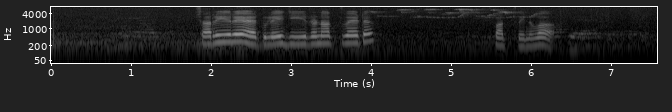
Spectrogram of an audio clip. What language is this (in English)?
Sinhala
